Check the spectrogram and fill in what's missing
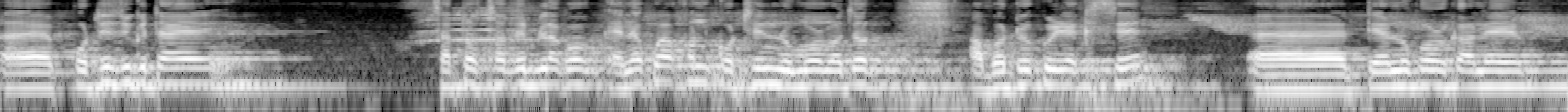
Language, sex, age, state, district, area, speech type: Assamese, male, 60+, Assam, Charaideo, urban, spontaneous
